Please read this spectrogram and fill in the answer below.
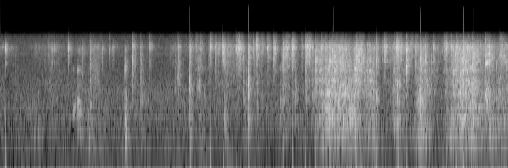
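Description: Rustling and scattered clicks of someone handling things and moving close to the microphone. It gets louder from about six seconds in as she sits down in a desk chair.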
